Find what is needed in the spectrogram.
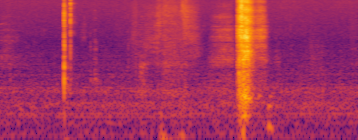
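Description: A man's short, sharp, breathy burst of laughter about three seconds in, after a single click near the start.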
